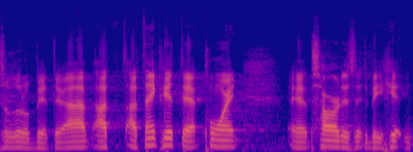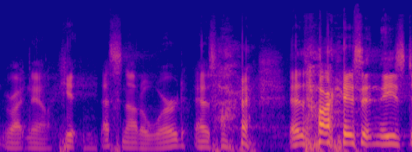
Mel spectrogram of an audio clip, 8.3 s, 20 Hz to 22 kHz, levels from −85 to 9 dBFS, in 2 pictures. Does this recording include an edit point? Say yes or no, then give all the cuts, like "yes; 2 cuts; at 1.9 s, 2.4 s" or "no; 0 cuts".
yes; 6 cuts; at 1.6 s, 3.1 s, 3.6 s, 4.1 s, 5.1 s, 6.0 s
